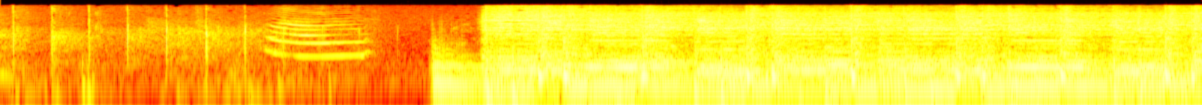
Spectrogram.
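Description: A series of sharp ticking clicks leads into a single drawn-out cat meow, then loud, full music bursts in and continues to the end.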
